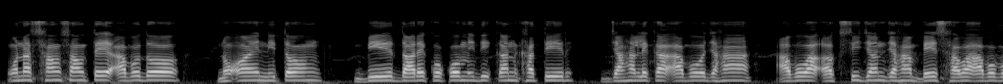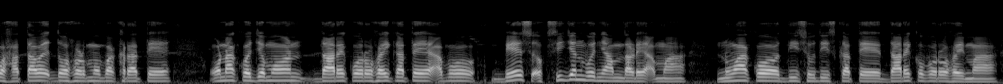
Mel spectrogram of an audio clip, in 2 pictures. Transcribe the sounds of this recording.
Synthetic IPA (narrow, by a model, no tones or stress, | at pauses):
ɔnasaw̃saw̃t̪ɛabɔd̪ɔ | nɔʔɔjnit̪ɔŋ | biɾd̪aɾɛkɔkɔmid̪iʔ̚kankʰat̪iɾ | d͡ʒaɦãlɛkaʔabɔd͡ʒaɦã | a̰bɔwaʔəksid͡ʒɔnd͡ʒaɦãbɛshawaːbɔbɔɦat̪awɛʔ̚d̪ɔɦɔɽmɔbakʰaɾat̪ɛ | ɔnakɔd͡ʒɛmɔnd̪aɾɛkɔɾɔɦɔjkat̪ɛa̰bɔbɛsɔksid͡ʒɔnbɔɲamd̪aɽɛja̰ʔma | nɔw̃akɔd̪isud̪iskat̪ɛd̪aɾɛkɔbɔɾɔɦɔjma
